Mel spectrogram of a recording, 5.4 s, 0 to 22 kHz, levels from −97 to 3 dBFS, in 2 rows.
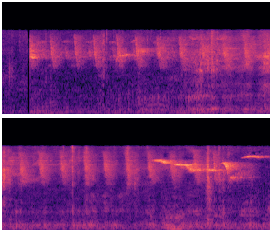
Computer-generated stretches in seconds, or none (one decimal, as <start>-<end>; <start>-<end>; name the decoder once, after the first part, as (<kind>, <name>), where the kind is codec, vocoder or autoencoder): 2.2-4.8 (vocoder, Vocos)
